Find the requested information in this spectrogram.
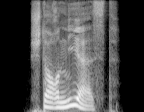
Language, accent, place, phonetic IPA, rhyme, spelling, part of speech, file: German, Germany, Berlin, [ʃtɔʁˈniːɐ̯st], -iːɐ̯st, stornierst, verb, De-stornierst.ogg
- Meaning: second-person singular present of stornieren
